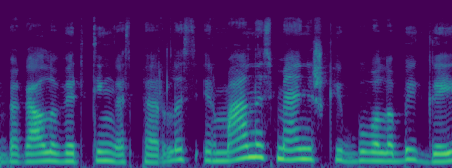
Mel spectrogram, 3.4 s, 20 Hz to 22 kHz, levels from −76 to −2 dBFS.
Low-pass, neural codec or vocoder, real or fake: 14.4 kHz; none; real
